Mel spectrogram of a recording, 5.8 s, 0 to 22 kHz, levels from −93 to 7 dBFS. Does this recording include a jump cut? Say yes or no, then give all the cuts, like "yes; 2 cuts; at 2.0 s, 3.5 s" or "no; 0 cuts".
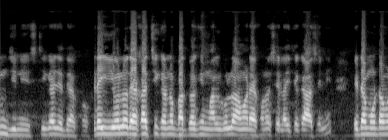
yes; 1 cut; at 1.4 s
